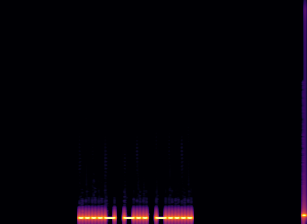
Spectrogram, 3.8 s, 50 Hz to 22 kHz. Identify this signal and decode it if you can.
Morse code, heard as a keyed tone, about 30 wpm, 700 Hz. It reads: 4D6
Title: All Cut Numbers - 3-Digit 30wpm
